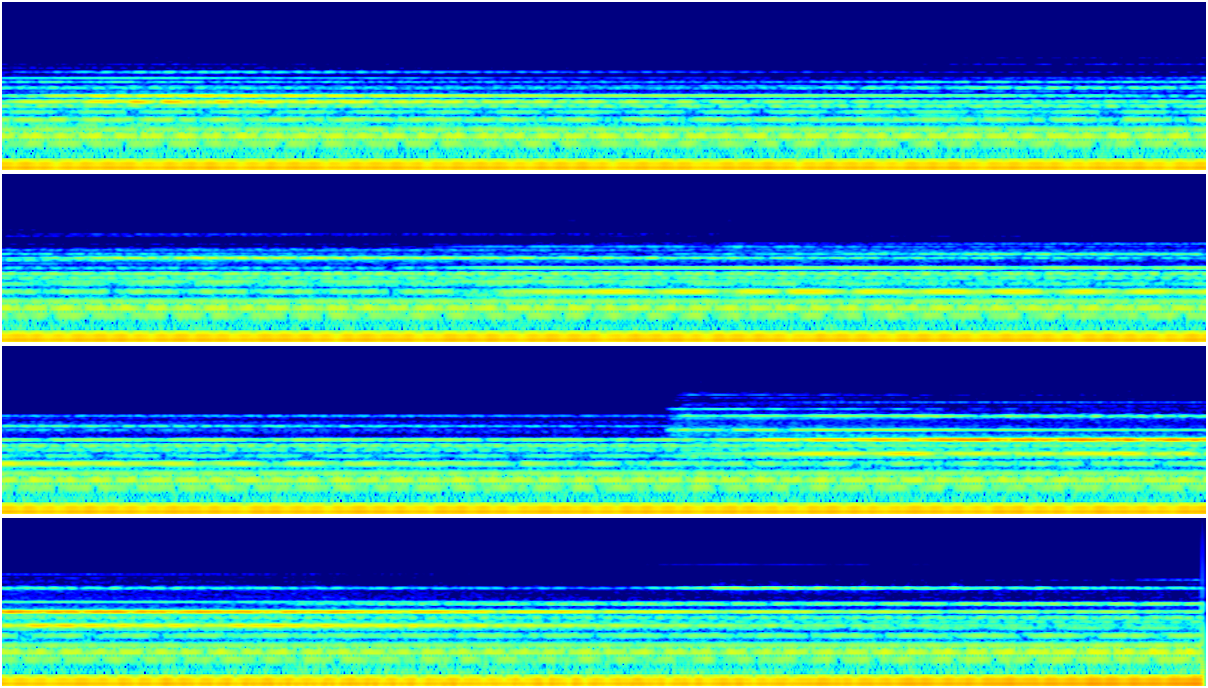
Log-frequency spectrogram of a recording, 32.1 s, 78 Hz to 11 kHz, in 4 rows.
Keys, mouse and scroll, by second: 0.4 click, 10.1-10.6 scroll up 2, 10.6 middle click, 11.2 shift+middle click, 12.1 scroll down 1, 12.2 middle click, 13.0 scroll up 1, 14.4 middle click, 15.8 s, 18.6 middle click, 22.9 click, 27.5 click, 29.8 click.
